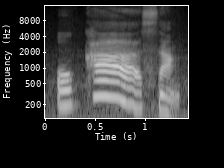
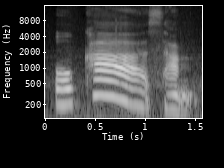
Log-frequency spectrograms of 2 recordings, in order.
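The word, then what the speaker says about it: お母さん: 거의 안 들리게 카를 쭉 길게 끌고 가는 거예요. 두 박자로 발음합니다. 오카상. 한 번 더. 오카상.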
